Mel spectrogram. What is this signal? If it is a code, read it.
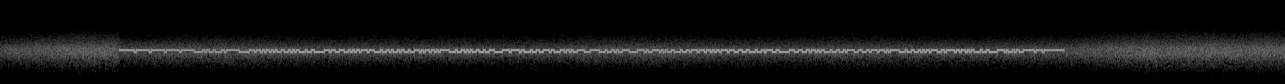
RTTY (50 baud, 170 Hz shift), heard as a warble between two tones, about 1800 Hz centre, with radio static and a narrow filter. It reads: TJSR TWRQ DLFX SLOK CNBM BOBS QJQI UTIJ GIQX RUKJ ODVQ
